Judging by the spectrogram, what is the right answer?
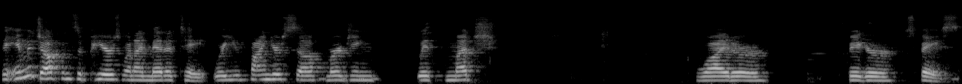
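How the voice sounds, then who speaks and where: A woman on a video call reads artists' statements aloud, one after another. She pauses and stumbles over unfamiliar words, then carries on at a middling pitch, recorded at home. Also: a little mellow, rough recording. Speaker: public arts commissioner. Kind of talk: reading artwork entries aloud in a meeting.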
